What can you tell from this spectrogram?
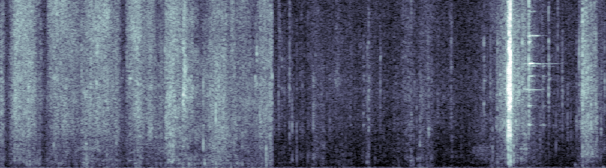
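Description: Rustling as gear is handled at a backpack, then footsteps crunching on a dirt and gravel trail, with one sharp click about five seconds in.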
